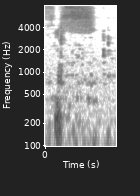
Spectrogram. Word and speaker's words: fils: Worth noting that the L there is silent. Fils.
